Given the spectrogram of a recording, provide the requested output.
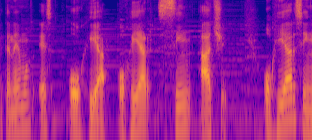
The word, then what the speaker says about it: hojear: Por ejemplo, cuando decimos, me gustaría ojear el documento. Y tenemos la palabra ojear con H en este caso, que significa cuando se pasan las hojas de una revista, diario o libro.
